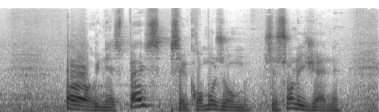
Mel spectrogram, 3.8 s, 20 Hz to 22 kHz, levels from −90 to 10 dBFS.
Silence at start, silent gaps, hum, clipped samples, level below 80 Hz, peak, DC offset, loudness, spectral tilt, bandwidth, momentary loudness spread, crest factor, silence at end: 0 s; none; none; under 0.1%; -36 dBFS; -2 dBFS; under 0.1%; -14 LUFS; -5.5 dB/octave; 16 kHz; 11 LU; 14 dB; 0 s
